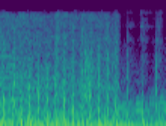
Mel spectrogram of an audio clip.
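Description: Helicopter in the Roblox video game: a loud, pulsing rotor chop with rapid regular thumps, heard up close for a brief moment before it thins out near the end.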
